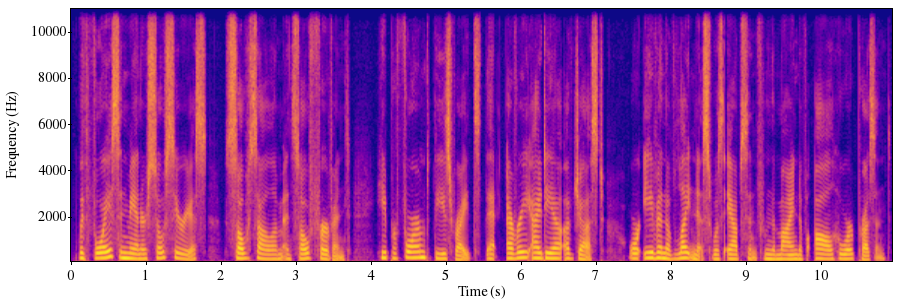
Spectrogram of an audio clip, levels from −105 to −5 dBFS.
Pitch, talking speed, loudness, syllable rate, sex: 210 Hz, 185 wpm, -18 LUFS, 5.2 syllables/s, female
